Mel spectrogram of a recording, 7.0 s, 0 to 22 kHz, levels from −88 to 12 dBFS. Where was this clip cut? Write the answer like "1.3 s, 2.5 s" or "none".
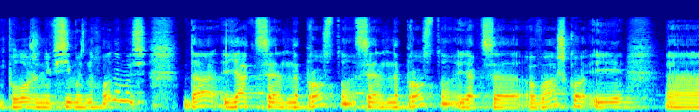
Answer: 3.5 s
